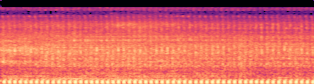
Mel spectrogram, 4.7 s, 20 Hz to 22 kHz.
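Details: Yamaha Mio 125 final drive (gardan) that had sounded rough, after replacing its 6202 bearings and adding gear oil: an even, low putter at about four beats a second with no grinding. It now runs smoothly.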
